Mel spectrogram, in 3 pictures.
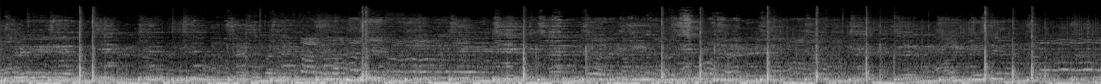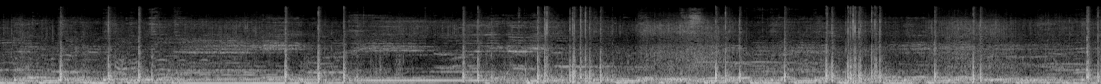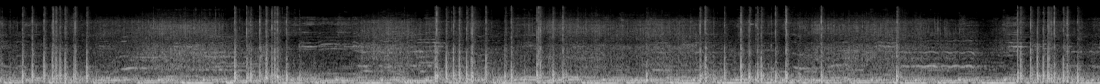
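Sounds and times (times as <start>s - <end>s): fireworks bursting and crackling: 0.0s - 33.0s
music: 0.0s - 33.0s.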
